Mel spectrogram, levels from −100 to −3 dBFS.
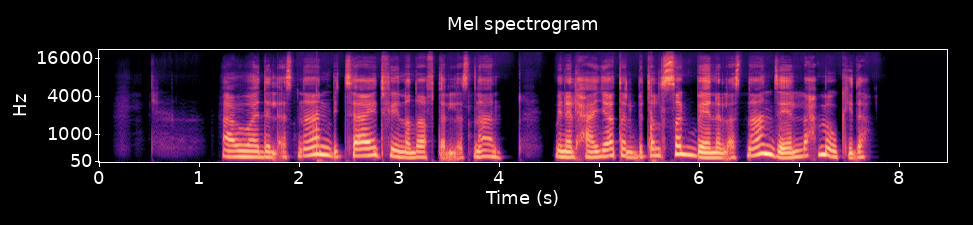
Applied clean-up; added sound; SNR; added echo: neural mask model RNNoise.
